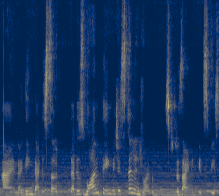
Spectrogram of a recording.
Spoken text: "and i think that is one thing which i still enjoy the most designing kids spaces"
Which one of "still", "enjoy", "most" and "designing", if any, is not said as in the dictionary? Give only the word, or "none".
none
